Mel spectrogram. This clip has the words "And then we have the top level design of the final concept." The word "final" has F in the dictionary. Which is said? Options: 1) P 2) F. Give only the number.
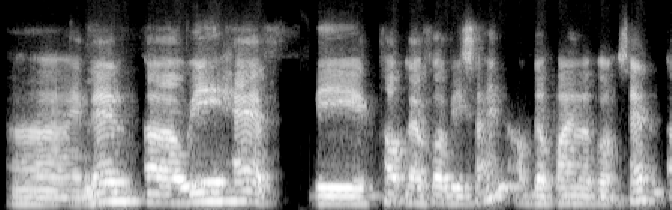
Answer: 1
